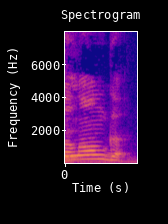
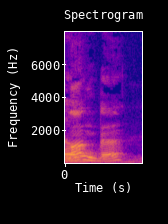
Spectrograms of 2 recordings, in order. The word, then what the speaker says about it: bologna: I never heard it pronounced like that. That's how you spell baloney, though. – I thought it was Bologna. Like, B-O-L. – Bologna.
